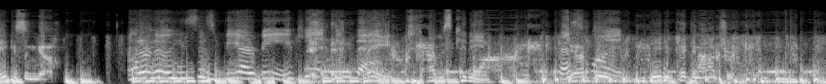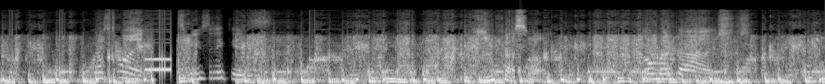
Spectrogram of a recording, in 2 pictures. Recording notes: Prank Phone Calls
